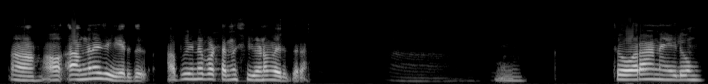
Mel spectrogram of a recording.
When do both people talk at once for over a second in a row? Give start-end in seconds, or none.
none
